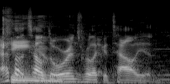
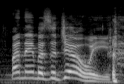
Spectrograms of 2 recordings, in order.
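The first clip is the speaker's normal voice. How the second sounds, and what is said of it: Bad put-on Italian accent. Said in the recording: “the really bad Italian accent”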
